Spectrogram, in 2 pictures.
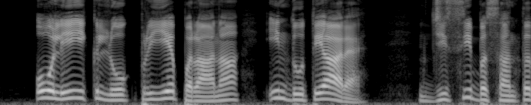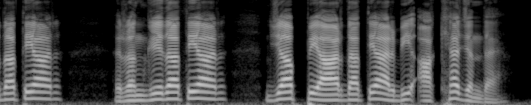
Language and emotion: Dogri, neutral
